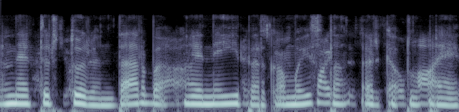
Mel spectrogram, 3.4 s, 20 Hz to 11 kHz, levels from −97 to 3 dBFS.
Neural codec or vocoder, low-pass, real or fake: codec, 16 kHz, 4.8 kbps, FACodec; 7.2 kHz; fake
